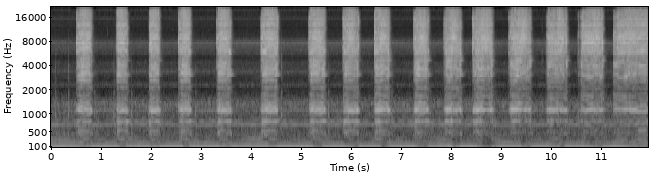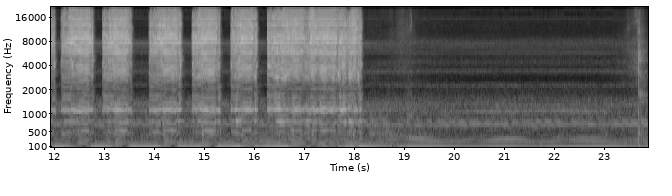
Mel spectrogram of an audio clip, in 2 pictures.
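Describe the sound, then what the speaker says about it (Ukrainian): A chain sharpening machine grinds a chainsaw chain in repeated short bursts, about twenty in a steady rhythm, over a constant electrical hum, then winds down leaving only the hum. "Давайте я цю сторону доточу"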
